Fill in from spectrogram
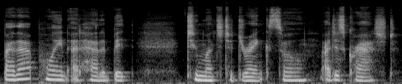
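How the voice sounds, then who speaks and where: An actress playing a candid working woman in a comic audio drama, telling her side casually with deadpan asides. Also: mid-range voice, moderate pace, vocal fry. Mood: casual, matter-of-fact. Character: candid, wry working woman, a concerned neighbour.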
